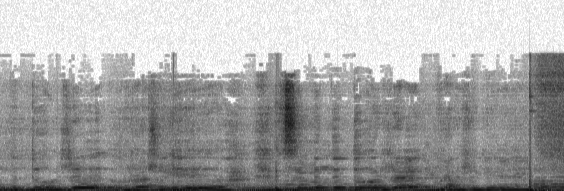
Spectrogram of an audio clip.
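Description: Male vocalist singing live into a handheld microphone over an electronic backing track with a steady low bass line. About five seconds in, the music changes suddenly to a fuller sound.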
